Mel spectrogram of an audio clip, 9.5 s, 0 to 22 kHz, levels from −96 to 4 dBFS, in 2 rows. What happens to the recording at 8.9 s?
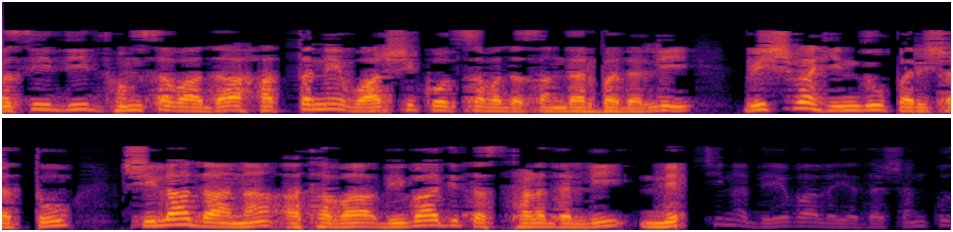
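One channel inverted, from 8.11 s to the end of the clip, covers 8.9 s. The sound drops by about 29 dB. The likely cause is reversed polarity on one stereo channel, so the shared content cancels in the mono sum and only the channels' small mismatch remains.

AAC compression runs throughout and is also present at 8.9 s. The damage is heavy, with nothing above 7.7 kHz, leaving the speech dull and smeared. The likely cause is low-bitrate AAC-LC quantisation, consistent with about 16 kbps.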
